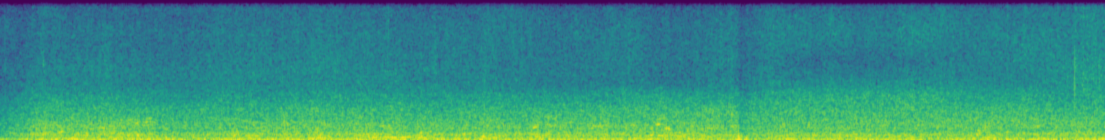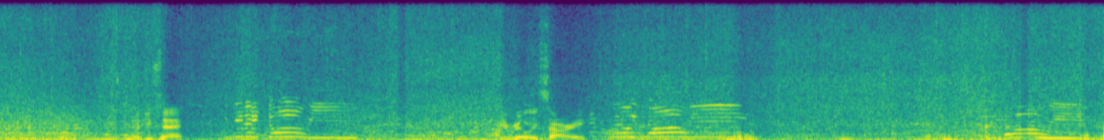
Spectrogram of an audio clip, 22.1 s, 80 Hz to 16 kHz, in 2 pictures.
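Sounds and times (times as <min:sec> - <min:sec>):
waterfall rushing: 0:00.0 - 0:22.0
wind on microphone: 0:17.8 - 0:22.0.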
